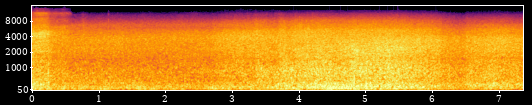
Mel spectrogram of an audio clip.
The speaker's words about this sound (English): As I walk to the waves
